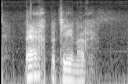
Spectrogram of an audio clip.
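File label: "bergbeklimmer", Dutch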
